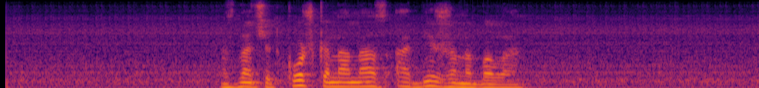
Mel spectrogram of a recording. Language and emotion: Russian, neutral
